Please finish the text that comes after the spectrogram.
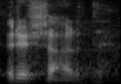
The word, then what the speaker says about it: Rushad: to correctly pronounce it as Richard, well. But it's spelled way off. So how do we pronounce your name? Richard. Rushad. Yeah, but it's pronounced Richard. I just make it easier for everyone.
